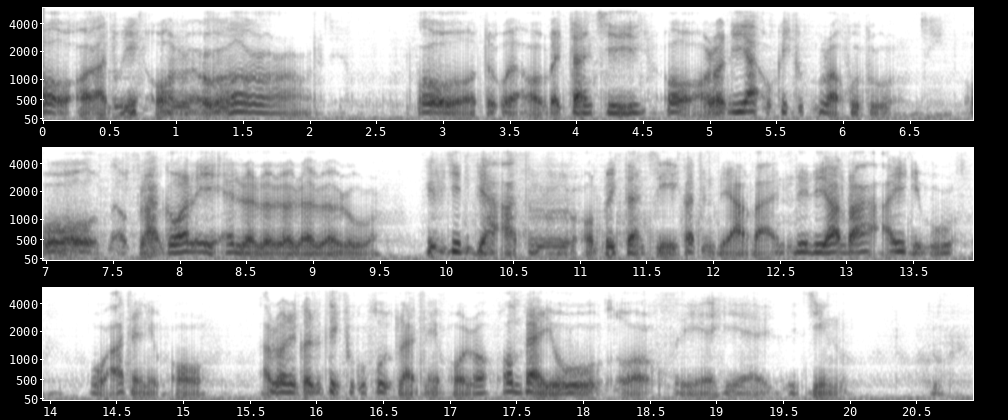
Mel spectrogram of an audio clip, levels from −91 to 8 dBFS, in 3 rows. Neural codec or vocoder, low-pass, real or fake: autoencoder, 22.05 kHz, a latent of 192 numbers a frame, VITS, trained on many speakers; 5.4 kHz; fake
